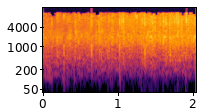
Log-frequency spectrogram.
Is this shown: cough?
no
